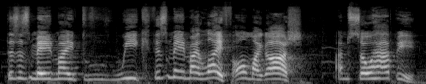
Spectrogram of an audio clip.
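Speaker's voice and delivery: high, loud, overjoyed yelling; squealing with real delight at the news; real excited shouting. Real, not acted. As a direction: shout for joy, can barely contain it. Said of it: "that's how excited I am".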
